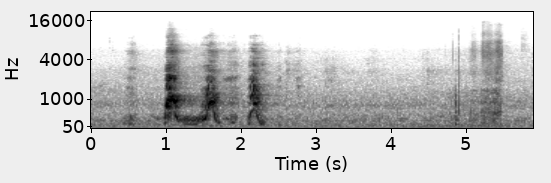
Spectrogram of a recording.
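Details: Miniature schnauzer hunting a chipmunk, moving a pipe: three sharp barks in quick succession, about half a second apart, near the start, then quiet, with a brief scraping clatter near the end.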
